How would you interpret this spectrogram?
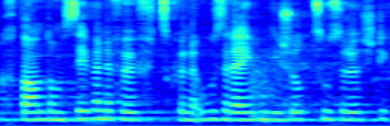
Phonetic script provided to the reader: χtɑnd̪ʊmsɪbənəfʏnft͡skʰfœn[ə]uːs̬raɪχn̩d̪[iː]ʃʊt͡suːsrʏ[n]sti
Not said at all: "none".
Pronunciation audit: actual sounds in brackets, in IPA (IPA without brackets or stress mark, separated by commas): ə, i, none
